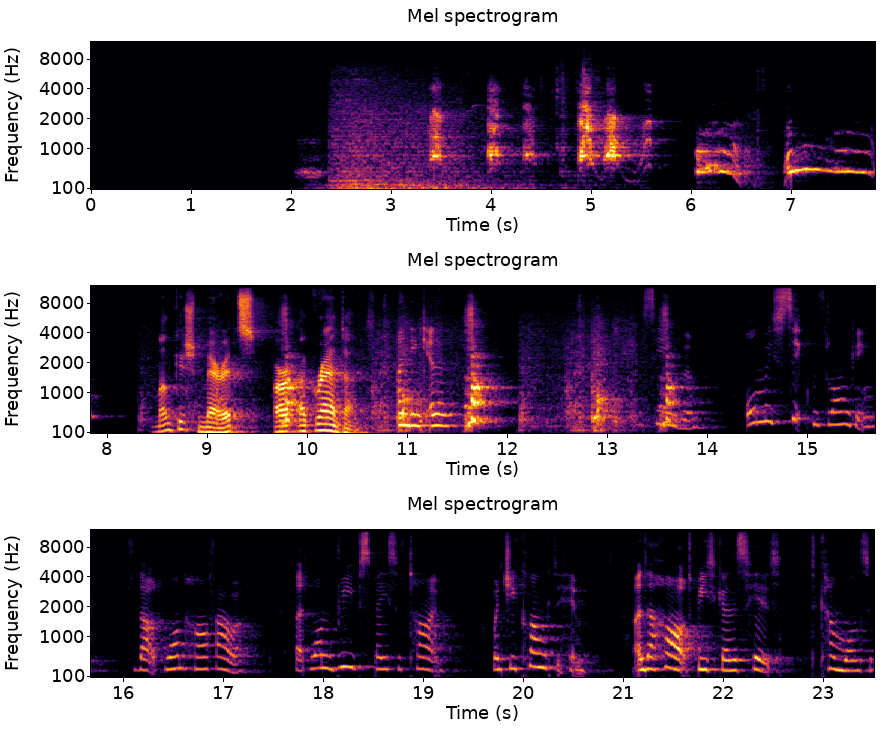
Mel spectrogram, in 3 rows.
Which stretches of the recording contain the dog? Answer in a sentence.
The dog can be heard from 2.1 to 13.7 s.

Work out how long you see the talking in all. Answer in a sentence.
The talking can be heard for 13 seconds in total.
